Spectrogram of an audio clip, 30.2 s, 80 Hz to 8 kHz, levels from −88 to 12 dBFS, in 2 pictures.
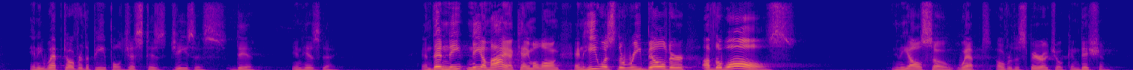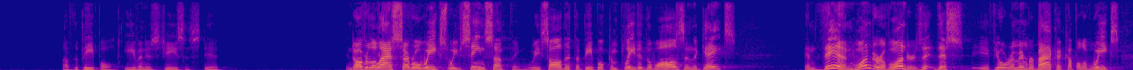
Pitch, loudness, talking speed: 140 Hz, -30 LUFS, 150 wpm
